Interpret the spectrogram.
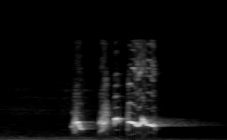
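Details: Sooty-headed bulbul singing as a lure for morning, afternoon and night: a brief phrase of three quick notes ending in a longer, clear, wavering whistled note, with a soft low hum beforehand.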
